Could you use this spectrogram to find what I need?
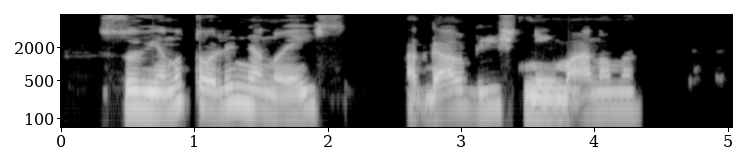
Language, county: Lithuanian, Alytus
